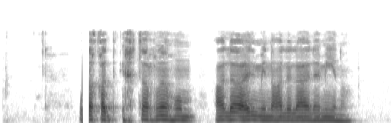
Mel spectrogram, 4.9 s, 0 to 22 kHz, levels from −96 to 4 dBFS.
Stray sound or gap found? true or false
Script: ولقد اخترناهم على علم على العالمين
true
